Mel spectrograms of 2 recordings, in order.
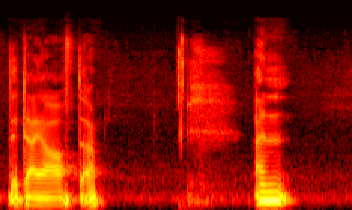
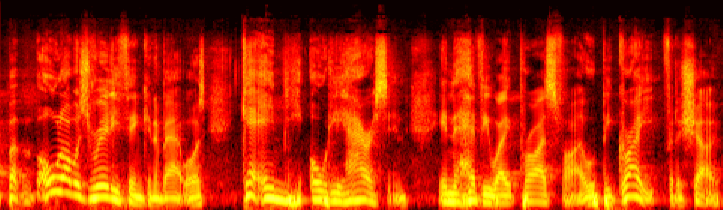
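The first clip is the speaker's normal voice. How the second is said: usual speaking voice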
